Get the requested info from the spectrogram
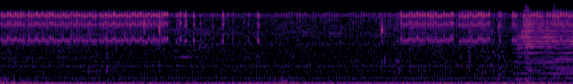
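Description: Faint background noise: a low steady hum with a thin high hiss that drops out for about two seconds in the middle.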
